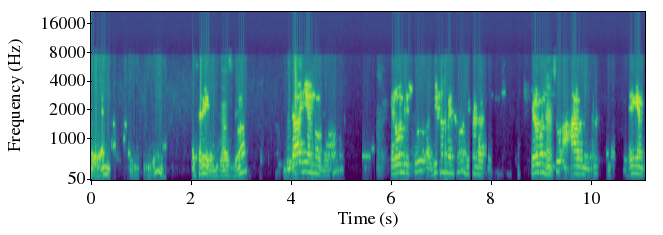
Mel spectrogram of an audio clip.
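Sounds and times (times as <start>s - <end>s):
man speaking: 0.0s - 3.1s, 3.9s - 8.2s, 8.8s - 11.0s.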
